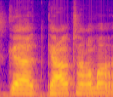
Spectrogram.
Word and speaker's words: Gautama: It's Gautama is okay? Gautama? They pronounce the G with a hard G?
